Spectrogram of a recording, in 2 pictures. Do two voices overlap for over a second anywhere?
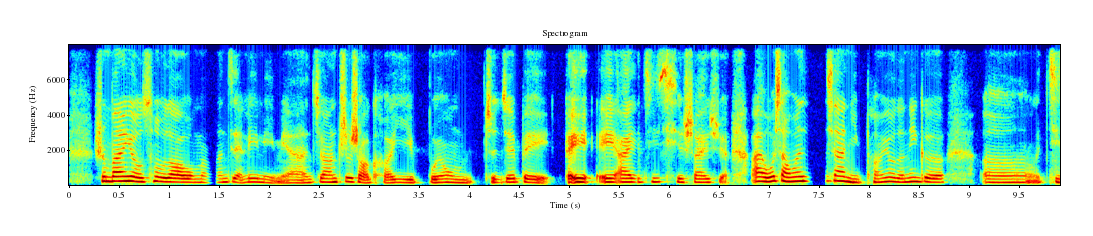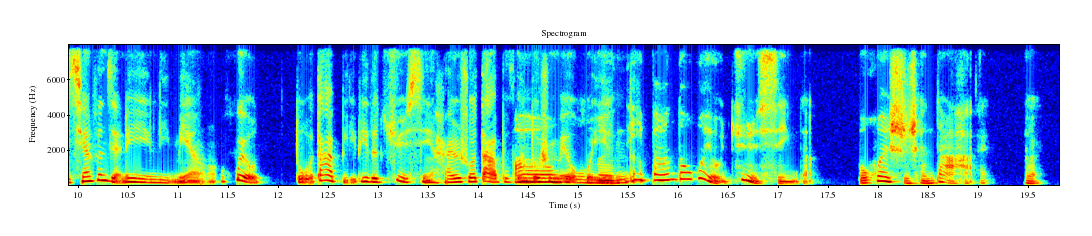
Yes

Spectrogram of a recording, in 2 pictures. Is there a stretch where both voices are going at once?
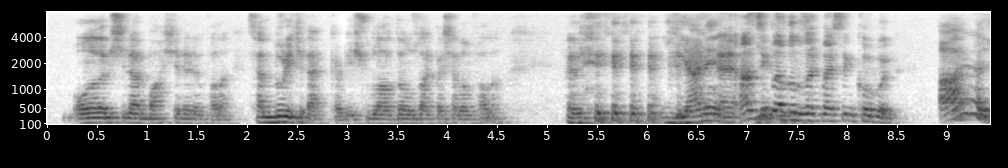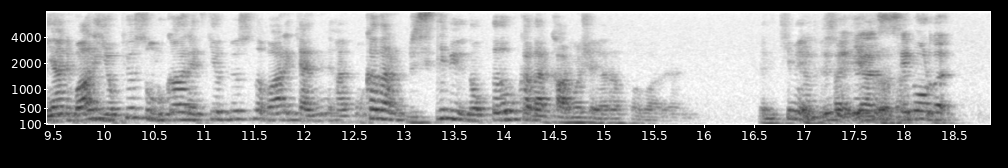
Yes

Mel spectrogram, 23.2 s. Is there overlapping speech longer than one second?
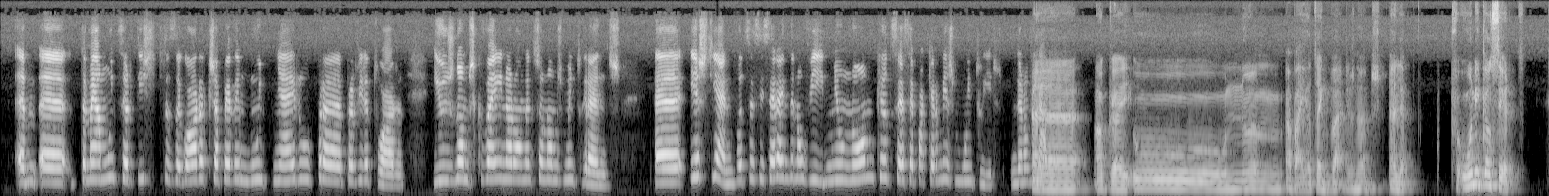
No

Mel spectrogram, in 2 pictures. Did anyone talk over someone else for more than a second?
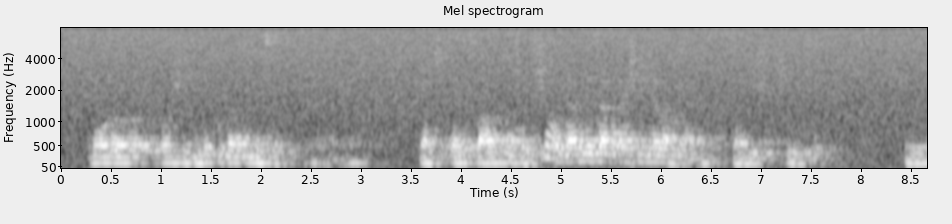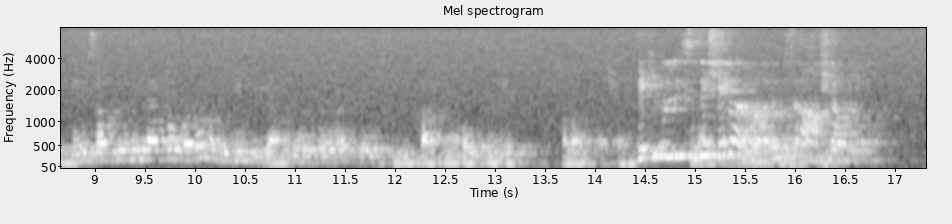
Yes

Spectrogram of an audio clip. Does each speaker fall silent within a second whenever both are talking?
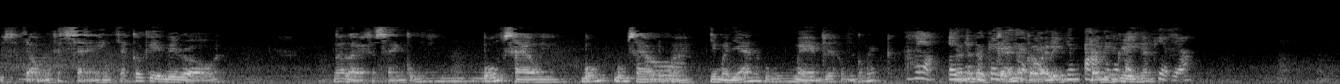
No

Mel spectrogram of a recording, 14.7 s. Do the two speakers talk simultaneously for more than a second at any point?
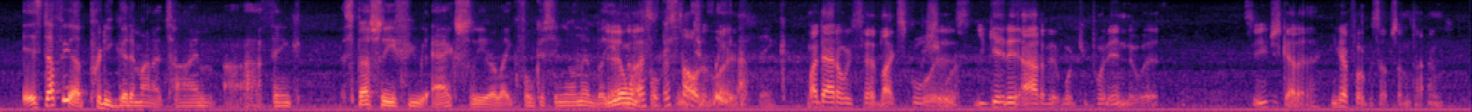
Yes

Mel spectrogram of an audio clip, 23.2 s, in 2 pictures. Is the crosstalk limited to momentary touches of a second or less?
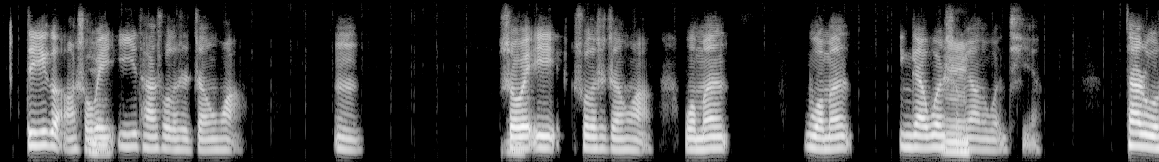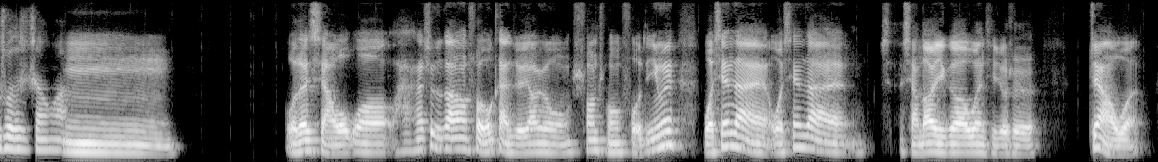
Yes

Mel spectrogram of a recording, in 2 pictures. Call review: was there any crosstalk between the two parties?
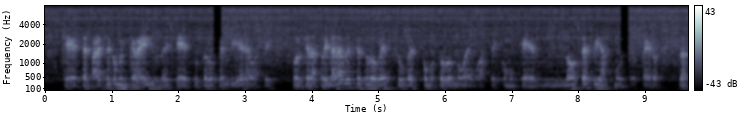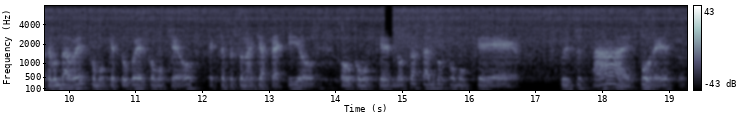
No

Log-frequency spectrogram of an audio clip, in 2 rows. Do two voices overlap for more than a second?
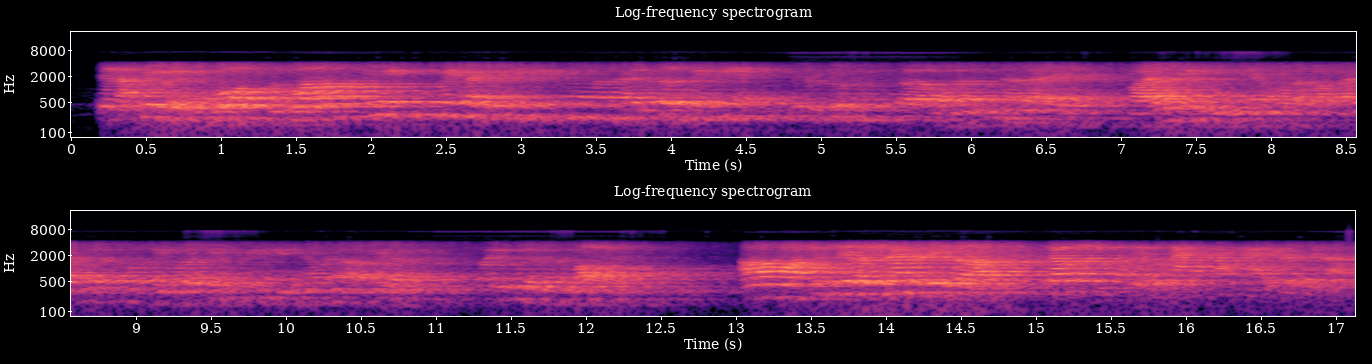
No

